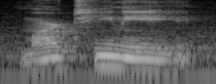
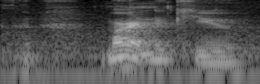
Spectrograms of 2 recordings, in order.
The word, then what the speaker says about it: Martinique: Named later Josephine of Martinique, it's Martin IQ, Martinique, the Empress.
